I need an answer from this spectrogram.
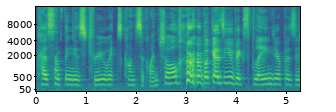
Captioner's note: laughs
